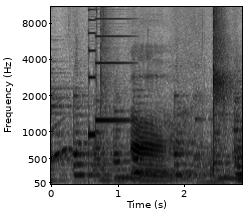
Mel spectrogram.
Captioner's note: clap!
